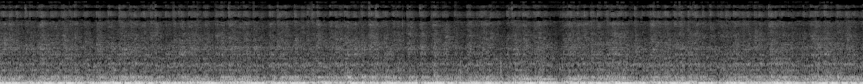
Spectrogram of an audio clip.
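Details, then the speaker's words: Cammed 350 small-block V8 El Camino after timing adjustment: deep, lopey idle with steady, even low rumble, no knocks or misses; normal idle. "like I said she sounds really good y'all ever since I did that timing stuff this sounds really really good"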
